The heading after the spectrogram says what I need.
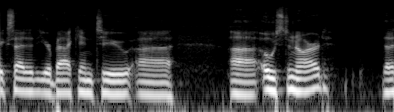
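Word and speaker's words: Osten Ard: fantasy, I'm very excited that you're back into Ostenard. Did I say it right? Yes, you did. Okay, Ostenard.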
